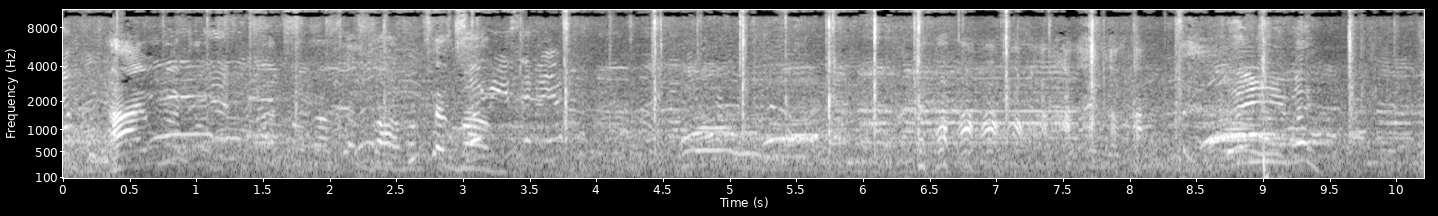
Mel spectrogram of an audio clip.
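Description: A crowd of men and women sings and chants loudly in an echoing hall.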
